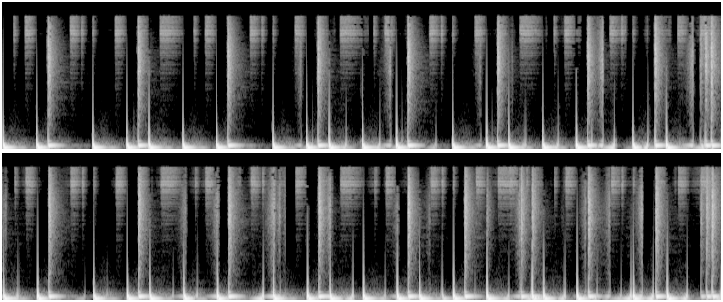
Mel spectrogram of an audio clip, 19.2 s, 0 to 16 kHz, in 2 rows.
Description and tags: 100bpm 808-like drum loop
A 100bpm 4/4 syncopated drum loop made with a virtual 808-like synthesizer. 8 bars long, contains some reverb, compressed and limited.
100bpm, drum, drumloop, electric, loop, synth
